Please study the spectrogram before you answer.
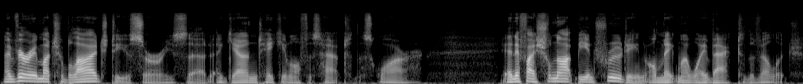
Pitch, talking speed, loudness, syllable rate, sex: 100 Hz, 240 wpm, -22 LUFS, 6.0 syllables/s, male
